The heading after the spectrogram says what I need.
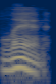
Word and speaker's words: Lin: This character is pronounced Lynn.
